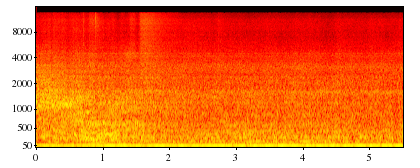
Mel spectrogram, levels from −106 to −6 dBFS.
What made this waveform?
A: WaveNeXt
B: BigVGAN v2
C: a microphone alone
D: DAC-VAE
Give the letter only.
D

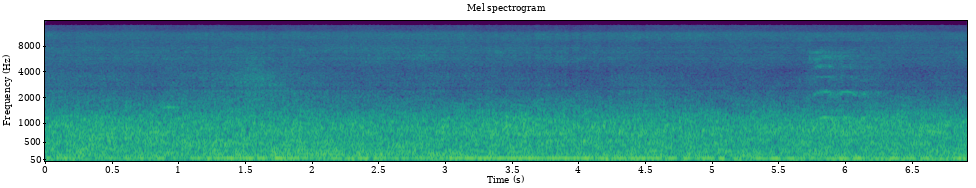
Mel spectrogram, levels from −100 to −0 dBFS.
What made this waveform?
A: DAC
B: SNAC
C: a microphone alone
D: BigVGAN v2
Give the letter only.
A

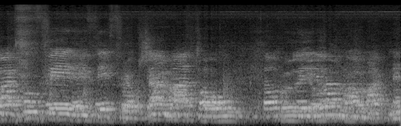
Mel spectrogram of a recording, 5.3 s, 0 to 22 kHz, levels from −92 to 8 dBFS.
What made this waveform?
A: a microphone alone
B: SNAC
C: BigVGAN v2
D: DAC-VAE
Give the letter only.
C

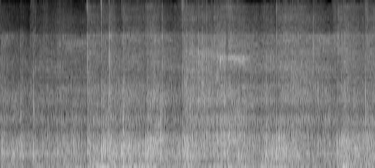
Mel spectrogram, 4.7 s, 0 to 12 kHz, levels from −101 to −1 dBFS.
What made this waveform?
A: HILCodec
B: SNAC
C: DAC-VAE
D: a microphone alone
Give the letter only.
B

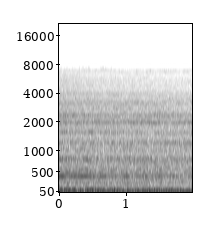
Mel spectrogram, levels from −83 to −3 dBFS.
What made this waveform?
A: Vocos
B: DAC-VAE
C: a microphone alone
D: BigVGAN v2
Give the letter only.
C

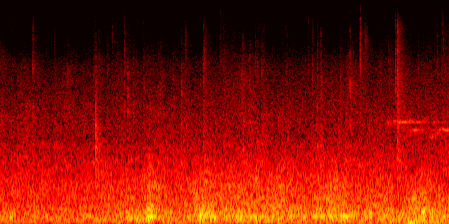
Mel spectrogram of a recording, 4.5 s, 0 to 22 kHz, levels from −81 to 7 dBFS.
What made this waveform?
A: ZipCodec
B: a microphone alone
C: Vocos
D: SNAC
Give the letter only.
B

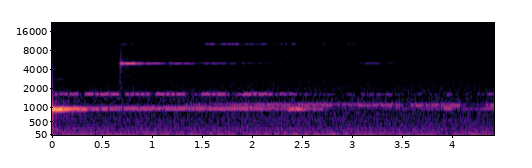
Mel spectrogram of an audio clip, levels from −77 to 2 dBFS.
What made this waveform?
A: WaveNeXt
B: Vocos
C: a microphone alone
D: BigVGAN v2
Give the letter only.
D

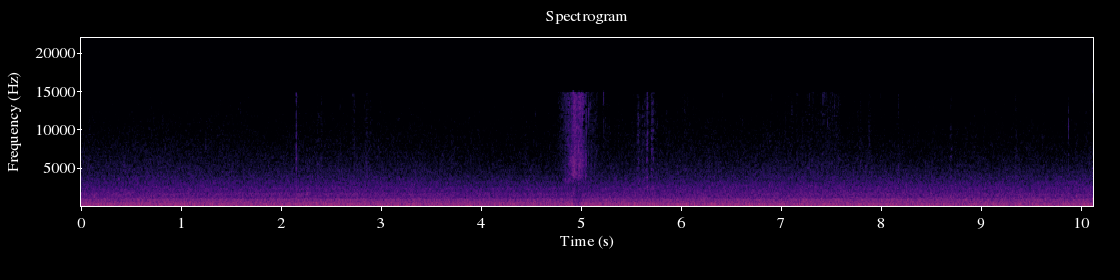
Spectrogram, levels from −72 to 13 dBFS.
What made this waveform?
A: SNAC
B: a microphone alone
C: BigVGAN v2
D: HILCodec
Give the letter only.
B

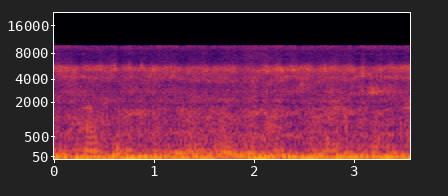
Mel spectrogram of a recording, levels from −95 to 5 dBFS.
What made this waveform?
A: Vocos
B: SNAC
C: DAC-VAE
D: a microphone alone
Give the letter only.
B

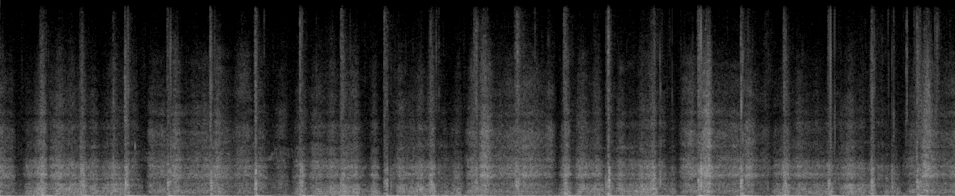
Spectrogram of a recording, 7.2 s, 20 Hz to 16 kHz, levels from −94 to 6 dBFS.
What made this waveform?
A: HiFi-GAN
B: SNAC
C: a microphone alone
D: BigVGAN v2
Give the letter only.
C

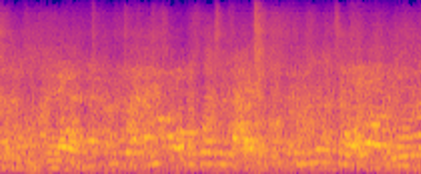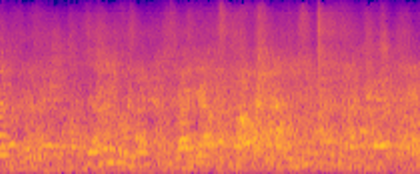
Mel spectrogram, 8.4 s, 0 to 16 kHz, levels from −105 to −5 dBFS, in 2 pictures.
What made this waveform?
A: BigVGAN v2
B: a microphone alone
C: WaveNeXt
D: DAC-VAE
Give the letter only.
D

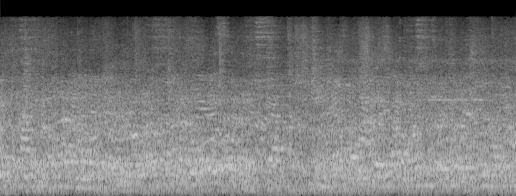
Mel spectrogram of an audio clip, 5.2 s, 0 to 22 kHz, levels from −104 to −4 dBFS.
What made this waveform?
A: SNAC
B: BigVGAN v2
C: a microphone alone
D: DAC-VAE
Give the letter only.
C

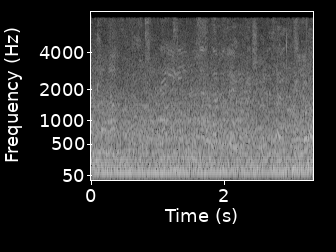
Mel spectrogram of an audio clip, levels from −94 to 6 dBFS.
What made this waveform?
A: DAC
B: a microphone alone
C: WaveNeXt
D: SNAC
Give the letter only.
B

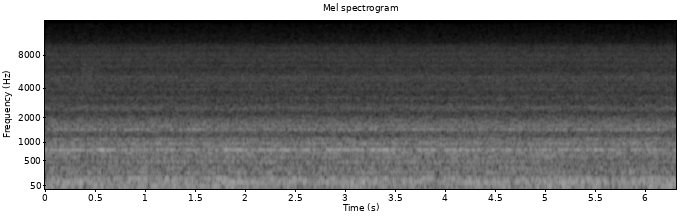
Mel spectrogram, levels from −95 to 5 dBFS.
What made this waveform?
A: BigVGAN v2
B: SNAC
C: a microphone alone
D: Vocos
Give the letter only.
C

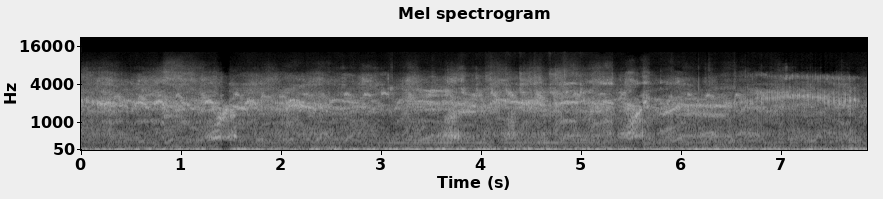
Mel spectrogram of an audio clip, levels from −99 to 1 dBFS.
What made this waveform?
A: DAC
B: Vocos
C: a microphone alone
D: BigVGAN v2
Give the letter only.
A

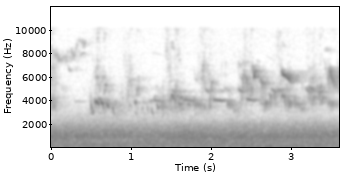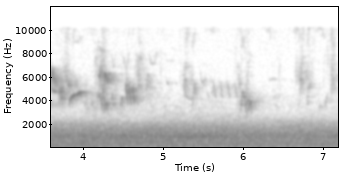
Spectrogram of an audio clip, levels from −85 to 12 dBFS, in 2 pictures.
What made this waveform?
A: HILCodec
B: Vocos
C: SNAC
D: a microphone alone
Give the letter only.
D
